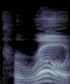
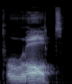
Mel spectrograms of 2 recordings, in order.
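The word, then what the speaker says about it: Perrault: believe that because Gabe perau Tommy which I think that's the first time I've actually pronounced his name right because I've just been saying peralt all this time I I saw he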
